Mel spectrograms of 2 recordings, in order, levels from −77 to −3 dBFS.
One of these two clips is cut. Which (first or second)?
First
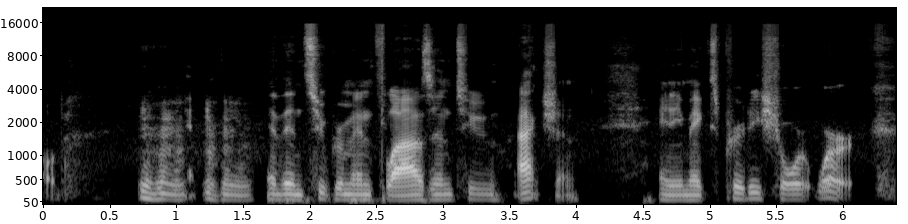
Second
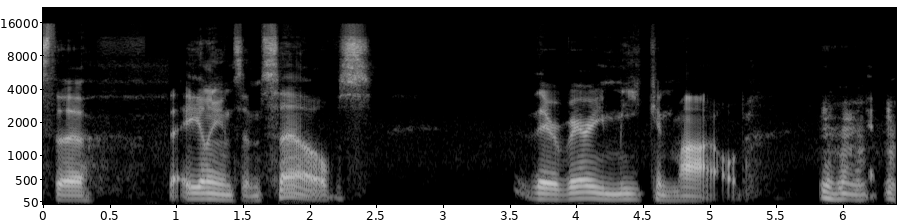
first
